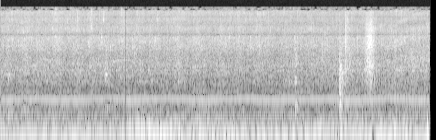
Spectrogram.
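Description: Chicken breast pieces with peppers and spring onions sizzling in a non-stick frying pan while a spatula stirs them. A steady hiss with a faint low hum underneath and a couple of sharp clicks of the spatula on the pan near the end, before the sound cuts off suddenly.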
